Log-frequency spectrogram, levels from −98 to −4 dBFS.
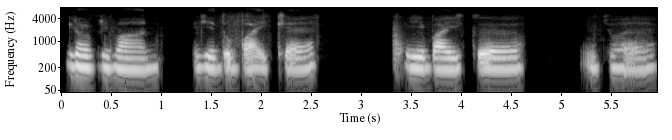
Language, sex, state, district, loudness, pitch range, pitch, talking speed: Hindi, female, Bihar, Jahanabad, -24 LUFS, 180-200 Hz, 190 Hz, 130 wpm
